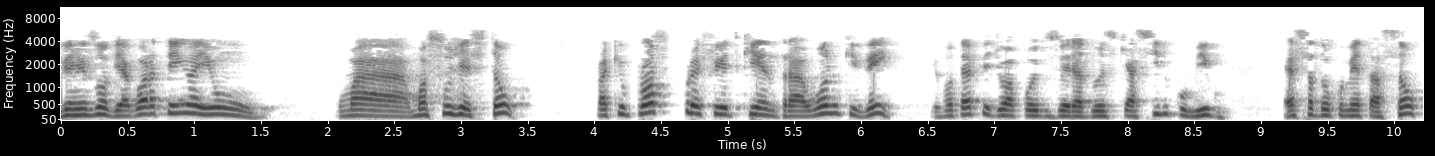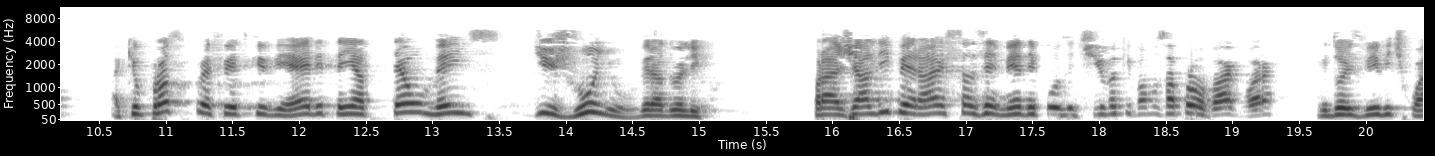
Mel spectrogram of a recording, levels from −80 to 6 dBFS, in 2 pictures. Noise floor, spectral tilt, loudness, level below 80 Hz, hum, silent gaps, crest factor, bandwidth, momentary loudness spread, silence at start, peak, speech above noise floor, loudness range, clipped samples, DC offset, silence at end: -78 dBFS; -10.5 dB/octave; -22 LUFS; -60 dBFS; none; 15.61-15.65 s, 15.72-15.83 s; 14 dB; 5.8 kHz; 9 LU; 0 s; -8 dBFS; 57 dB; 2 LU; under 0.1%; under 0.1%; 0 s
